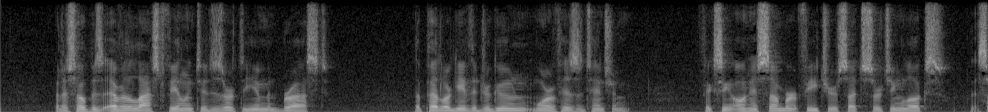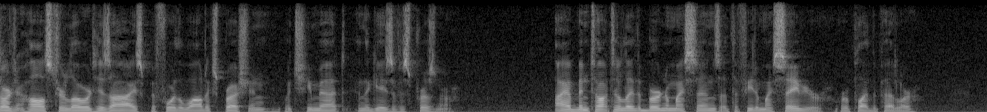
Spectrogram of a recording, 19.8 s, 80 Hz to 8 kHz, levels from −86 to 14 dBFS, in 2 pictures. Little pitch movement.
Yes: narrow, 2.2 semitones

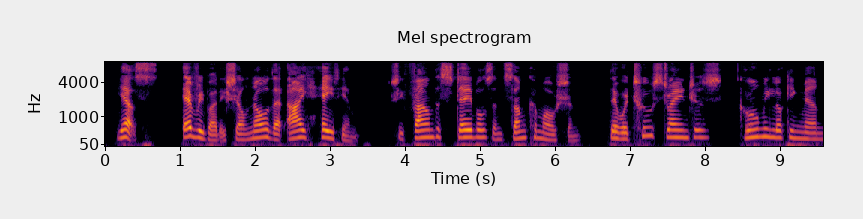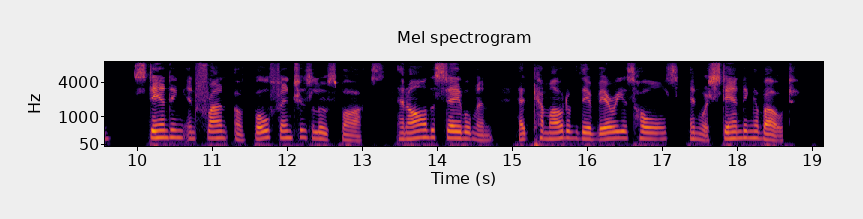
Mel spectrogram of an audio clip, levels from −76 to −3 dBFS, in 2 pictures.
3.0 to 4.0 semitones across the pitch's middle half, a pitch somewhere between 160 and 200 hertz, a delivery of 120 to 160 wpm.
Yes: average, 3.6 semitones; high, 190 Hz; average, 140 wpm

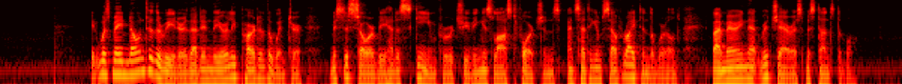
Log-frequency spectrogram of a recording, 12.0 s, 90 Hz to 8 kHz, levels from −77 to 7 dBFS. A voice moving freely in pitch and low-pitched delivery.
Yes: wide, 6.0 semitones; very low, 95 Hz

